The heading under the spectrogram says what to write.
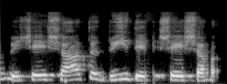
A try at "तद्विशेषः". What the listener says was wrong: तद विशेष, विधि द्रव्य धातु पात्र विशेषा तद विशेषा। तद विशेषा, द जो है ना इसका उच्चारण पहले होगा त के साथ, तद हाँ, और ये वी है तो विशेष है ना। विधि, विधि प्लस द्रव्य प्लस धातु प्लस पात्र, सरली है इसका। विशेषात, फिर यहाँ संधि विग्रह हो गया, तत्, और फिर विशेष।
